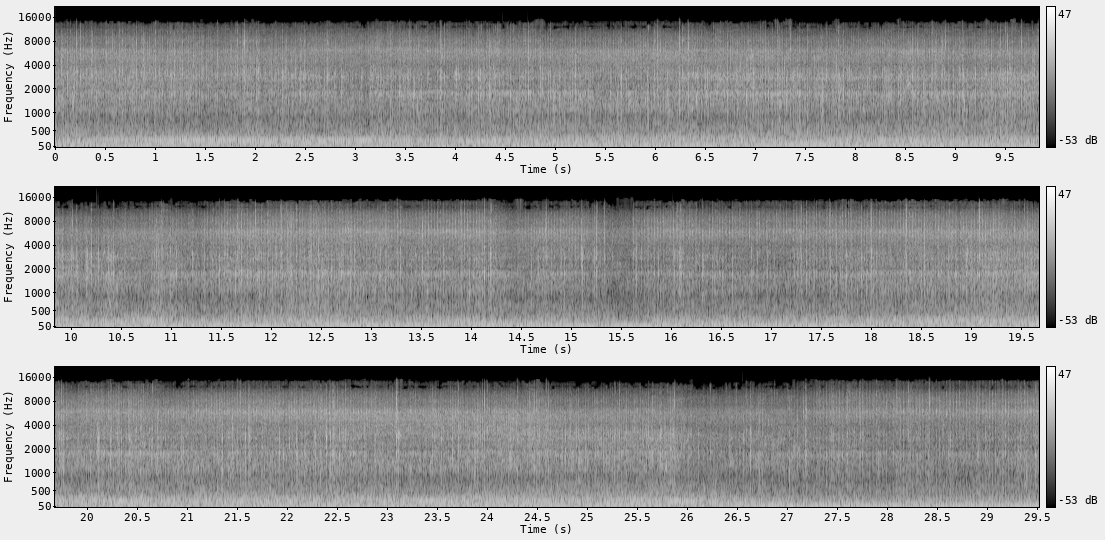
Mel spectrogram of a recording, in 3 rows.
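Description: Briggs & Stratton LO206 single-cylinder four-stroke kart engine running hard from on board at racing speed, its note rising and falling as the kart goes through the corners, with a brief dip twice in the middle.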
